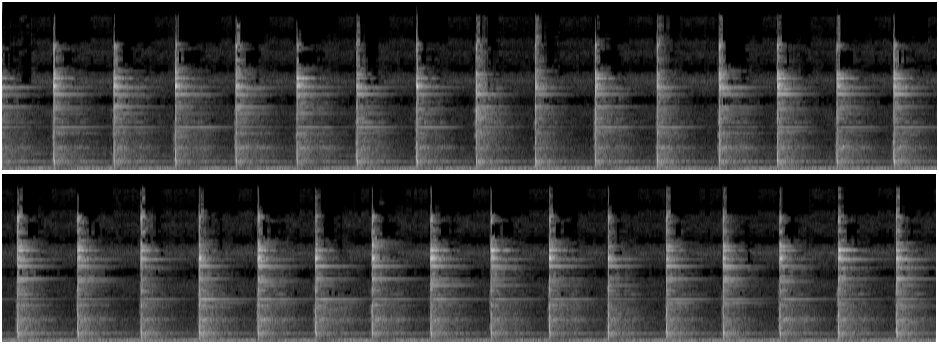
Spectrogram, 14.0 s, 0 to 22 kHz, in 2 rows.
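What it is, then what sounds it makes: Dull-sounding cast iron anvil. A Chinese-style turtle anvil, with a hollow-bottomed cast iron body and a tool steel top, is struck with a hammer about 31 times in a steady rhythm. Each hit is a short, dull clank with a faint tone near 1.2 kHz that dies away almost at once. The anvil gives a dull sound rather than a ring.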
